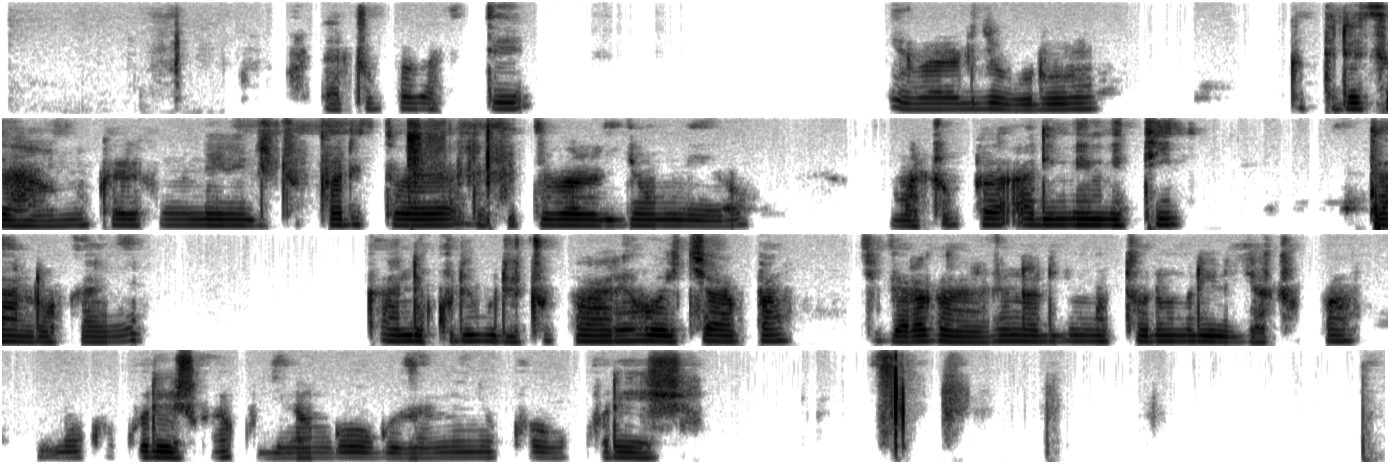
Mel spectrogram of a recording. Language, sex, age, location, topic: Kinyarwanda, male, 25-35, Kigali, health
